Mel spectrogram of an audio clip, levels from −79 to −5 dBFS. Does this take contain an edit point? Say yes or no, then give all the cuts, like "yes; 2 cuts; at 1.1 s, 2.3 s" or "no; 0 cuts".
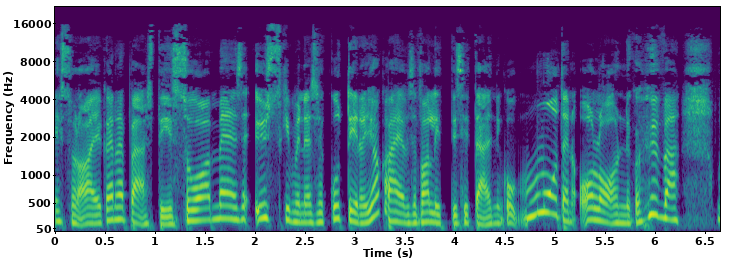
yes; 1 cut; at 3.3 s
